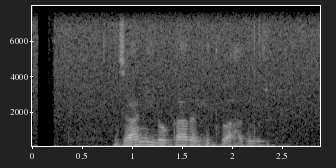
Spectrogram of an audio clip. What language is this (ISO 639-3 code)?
nep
